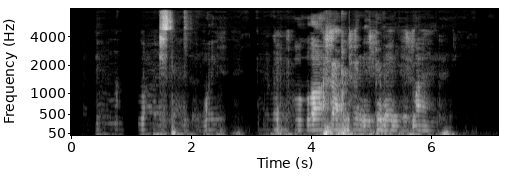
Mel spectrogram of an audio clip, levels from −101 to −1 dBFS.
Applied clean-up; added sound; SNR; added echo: neural mask model DeepFilterNet 3.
